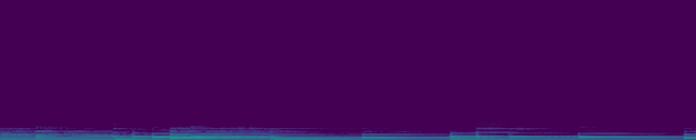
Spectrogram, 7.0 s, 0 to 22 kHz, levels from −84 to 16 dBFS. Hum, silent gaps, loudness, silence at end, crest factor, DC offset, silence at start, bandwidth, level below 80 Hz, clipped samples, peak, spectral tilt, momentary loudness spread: none; none; -43 LUFS; 0 s; 16 dB; under 0.1%; 0 s; 2.8 kHz; -70 dBFS; under 0.1%; -26 dBFS; -8 dB/octave; 13 LU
